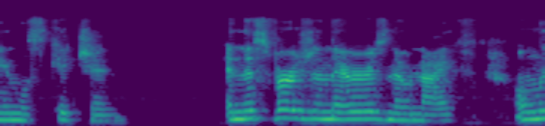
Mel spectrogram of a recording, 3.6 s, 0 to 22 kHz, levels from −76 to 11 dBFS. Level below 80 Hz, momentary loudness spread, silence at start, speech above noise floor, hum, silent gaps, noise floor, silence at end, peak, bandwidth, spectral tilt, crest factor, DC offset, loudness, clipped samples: -70 dBFS; 14 LU; 0 s; 58 dB; none; none; -80 dBFS; 0 s; -6 dBFS; 12.5 kHz; -3 dB/octave; 18 dB; under 0.1%; -21 LUFS; under 0.1%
